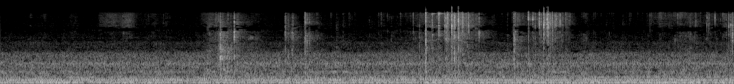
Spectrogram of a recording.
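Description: A solid cream-white bar of soap is held upright in the hands while a utility knife blade carves its surface. Soft, crisp scraping and crunching cuts rise over a steady low hum, with brighter bursts of shaving around the middle and near the end.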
